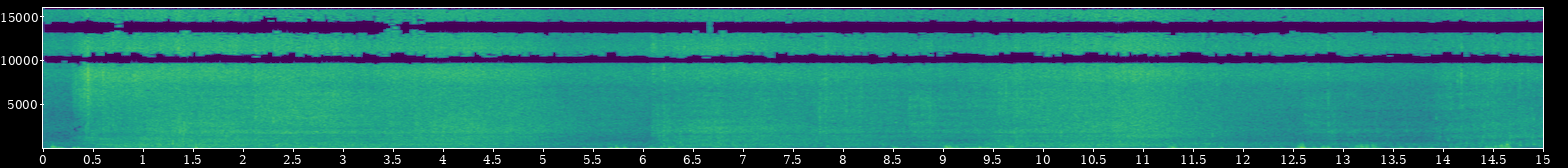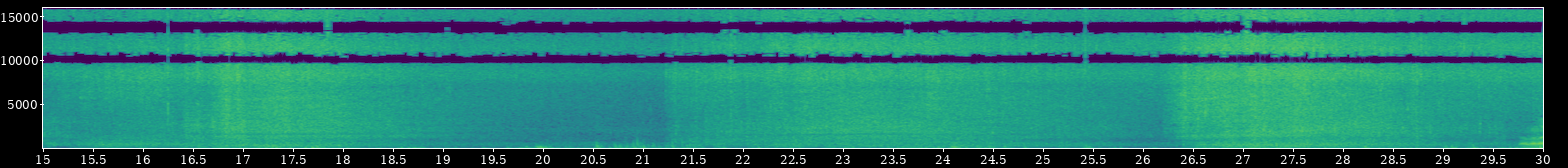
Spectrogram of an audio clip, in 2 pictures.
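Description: Surf breaking and washing up the beach, swelling and ebbing in surges every few seconds, with wind buffeting the microphone.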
